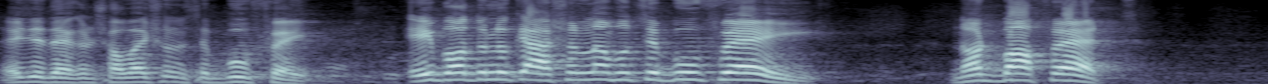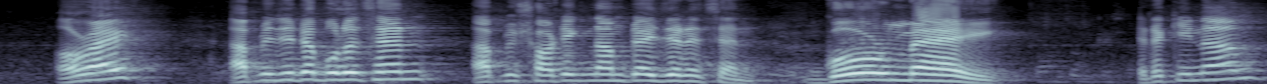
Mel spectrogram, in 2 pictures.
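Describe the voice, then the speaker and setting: A man with a high voice leads a live training session. He is animated and fires questions at the room, slipping between Bengali and English as he teaches. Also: moderate pace, pauses often. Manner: animated, quizzes the audience, mixes English into Bengali. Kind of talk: live classroom workshop.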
